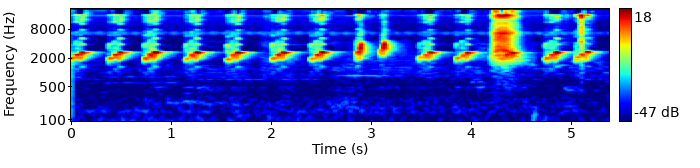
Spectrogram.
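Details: Energetic kutilang emas, sandang garigit style training song meant for reluctant singers: rapid run of bright, buzzy upslurred chirps, about two and a half per second, with a couple of higher variant notes and one brief burst of hiss.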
